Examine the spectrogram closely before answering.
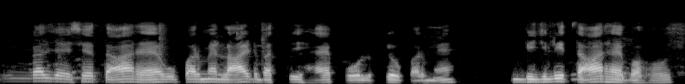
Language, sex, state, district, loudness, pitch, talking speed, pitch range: Hindi, male, Jharkhand, Sahebganj, -20 LUFS, 115 Hz, 150 wpm, 105-125 Hz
